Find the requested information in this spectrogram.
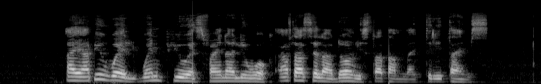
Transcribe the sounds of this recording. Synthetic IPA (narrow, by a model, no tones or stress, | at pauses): aɪhapiwɛlwɛ̃npʰoɛsfaɪnaliwɔkaftasɛladɔ̃nɹistatãmlaɪk̚θɾitãɪ̃ms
